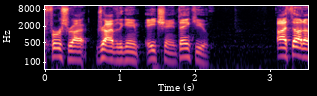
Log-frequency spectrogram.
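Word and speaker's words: Achane: A chain, thank you. I thought I was pronouncing it wrong.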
